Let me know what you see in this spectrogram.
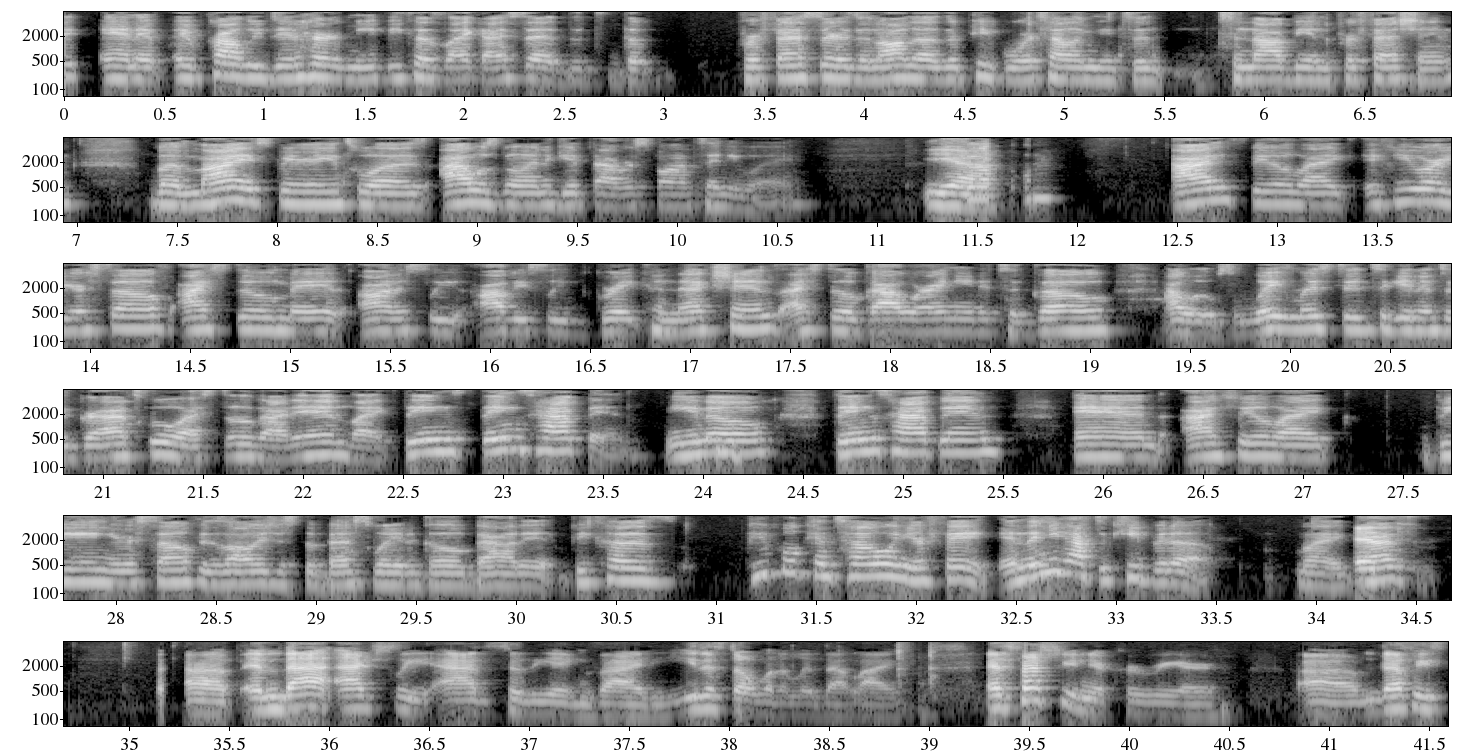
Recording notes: IG Live discussion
